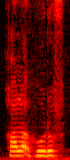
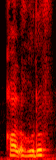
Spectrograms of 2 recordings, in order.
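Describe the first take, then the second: No difference in how they are said.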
